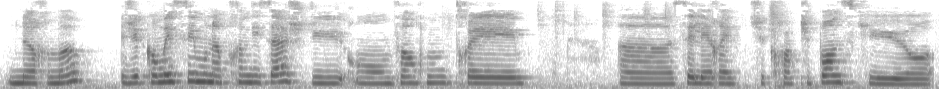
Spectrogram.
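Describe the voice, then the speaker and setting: A woman with a Spanish accent talks unscripted in a learner's vlog. Her delivery is slow and halting, with frequent pauses while she searches for words and restarts her sentences. She laughs lightly at her own mistakes along the way. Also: mid-range voice. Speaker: language-learning vlogger.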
